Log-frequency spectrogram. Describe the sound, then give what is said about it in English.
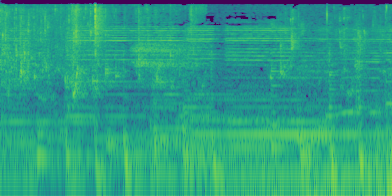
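Bathwater sloshes and gurgles steadily as a tub drains, a continuous watery rush with small splashes and swirling noises throughout, no voices. “Well, my water's getting chilly and my fingers are all pruny, so I'm going to drain my water here.”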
